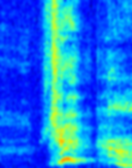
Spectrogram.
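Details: A single quick acted sneeze in a comedy skit: a sharp intake, then a burst, followed by the start of speech; one simulated sneeze.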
